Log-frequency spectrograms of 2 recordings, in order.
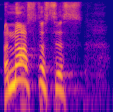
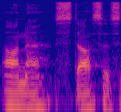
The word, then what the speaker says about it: Anastasis: Now, if you are Greek, you say it like this, Anastasis, but we're English, or we're American, we speak English, so we're going to say Anastasis and stretch it out a little bit.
